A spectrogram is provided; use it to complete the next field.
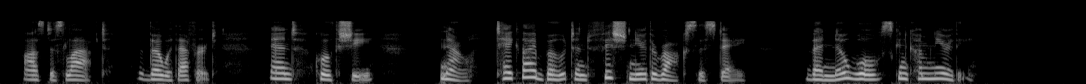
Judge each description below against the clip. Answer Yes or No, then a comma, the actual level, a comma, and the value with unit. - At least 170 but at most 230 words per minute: No, average, 145 wpm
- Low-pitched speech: No, high, 235 Hz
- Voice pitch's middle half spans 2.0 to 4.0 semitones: Yes, average, 3.4 semitones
